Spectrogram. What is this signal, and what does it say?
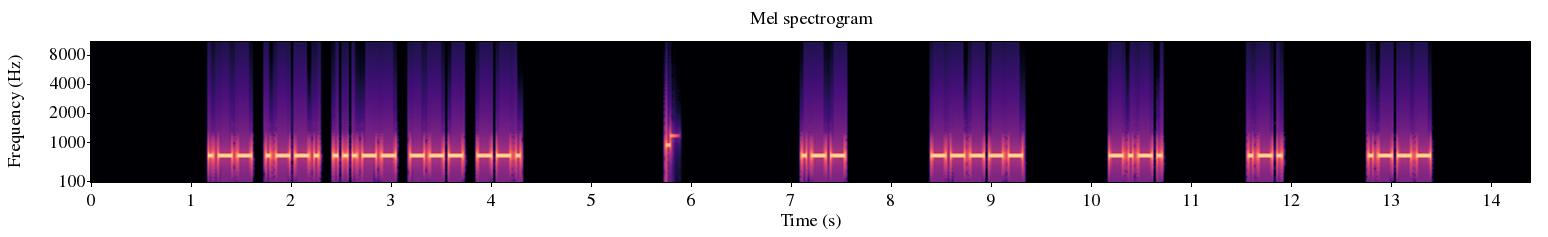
Morse code, heard as a keyed tone, about 25 wpm, spaced as for 13 wpm, 700 Hz. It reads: WP3OG W0CRJ
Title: USA Call Signs - 5 Characters - 6x Character Spacing - 25wpm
